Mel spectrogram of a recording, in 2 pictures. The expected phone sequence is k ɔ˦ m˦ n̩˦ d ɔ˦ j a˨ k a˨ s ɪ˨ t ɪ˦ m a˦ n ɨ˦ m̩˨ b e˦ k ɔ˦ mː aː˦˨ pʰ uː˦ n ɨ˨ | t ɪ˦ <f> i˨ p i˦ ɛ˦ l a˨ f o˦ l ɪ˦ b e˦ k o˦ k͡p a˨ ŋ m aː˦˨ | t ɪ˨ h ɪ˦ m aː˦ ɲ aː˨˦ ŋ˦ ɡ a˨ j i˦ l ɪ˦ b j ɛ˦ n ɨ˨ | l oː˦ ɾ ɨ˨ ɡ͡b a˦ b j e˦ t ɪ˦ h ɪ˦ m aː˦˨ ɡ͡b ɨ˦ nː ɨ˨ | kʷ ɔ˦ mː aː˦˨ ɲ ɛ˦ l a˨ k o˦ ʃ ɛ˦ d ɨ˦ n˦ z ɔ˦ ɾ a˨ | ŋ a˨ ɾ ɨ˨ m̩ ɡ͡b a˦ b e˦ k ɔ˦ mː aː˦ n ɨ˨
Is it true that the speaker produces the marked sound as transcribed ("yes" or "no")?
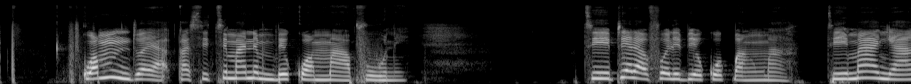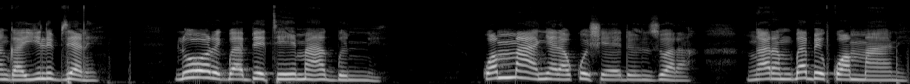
no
